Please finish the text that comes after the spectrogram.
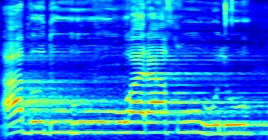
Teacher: اشباعی حرکت بھی 3 الف کے برابر لمبی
